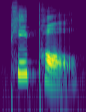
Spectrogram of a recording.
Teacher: that's the schwa sound before the dark L. It's affected by the L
